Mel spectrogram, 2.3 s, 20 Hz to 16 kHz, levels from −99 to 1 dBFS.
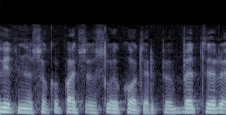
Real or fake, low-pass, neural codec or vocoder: fake; 7.2 kHz; codec, 16 kHz, 8 kbps, FunCodec, trained on LibriTTS, 25 frames a second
